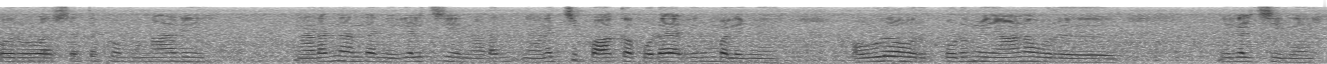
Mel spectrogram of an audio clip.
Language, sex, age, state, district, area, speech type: Tamil, female, 45-60, Tamil Nadu, Dharmapuri, rural, spontaneous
